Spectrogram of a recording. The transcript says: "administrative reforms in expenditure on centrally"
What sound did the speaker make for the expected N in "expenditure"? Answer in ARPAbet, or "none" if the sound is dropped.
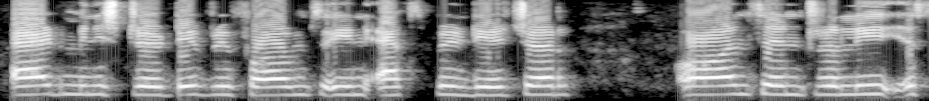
N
